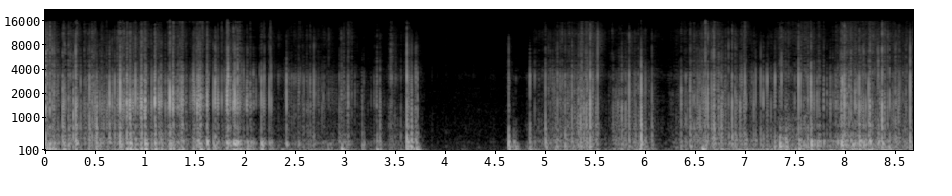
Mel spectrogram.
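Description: A derma roller with metal needles is rolled over a hand-held foam sanding sponge with a gray abrasive face and blue foam. It makes a dense, scratchy crackling with a low rumbling undertone, broken by a brief near-silent pause around the four-second mark before the rolling resumes.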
